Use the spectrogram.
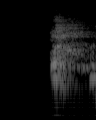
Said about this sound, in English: And you're ruining the audio by coughing into your microphone. Sorry, I wasn't. I turned away.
